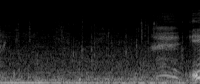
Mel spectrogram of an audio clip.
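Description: Steady low wind rumble on the microphone during a pause in a girl's speech, with her voice starting again near the end.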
